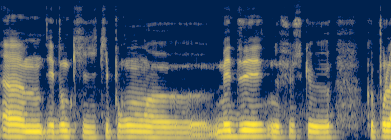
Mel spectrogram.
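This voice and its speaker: In a monotone with flat intonation, a man speaks at a fairly high pitch. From Belgium. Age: 30s. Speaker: sports federation communications officer. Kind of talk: video announcement. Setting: office. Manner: hesitant, many fillers. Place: home room. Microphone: phone near.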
